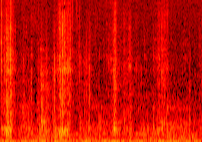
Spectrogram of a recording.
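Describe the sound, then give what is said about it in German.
Crisp crunching as someone bites into a crispy pizza burger baked in a large oven, crunchy on both sides: a handful of crackly bursts at an uneven rhythm, fairly quiet, with no talking. “Ja, aber es knuspert schön von beiden Seiten.”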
